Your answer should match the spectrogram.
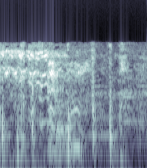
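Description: horse neighing

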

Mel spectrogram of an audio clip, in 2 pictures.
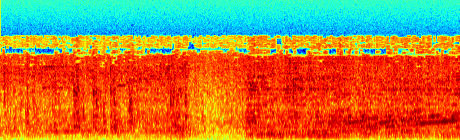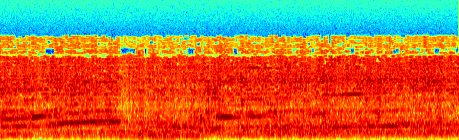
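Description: car engine driving

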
